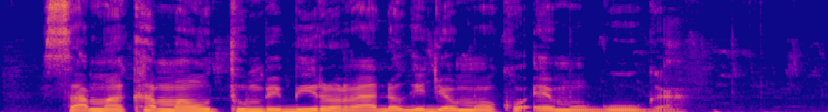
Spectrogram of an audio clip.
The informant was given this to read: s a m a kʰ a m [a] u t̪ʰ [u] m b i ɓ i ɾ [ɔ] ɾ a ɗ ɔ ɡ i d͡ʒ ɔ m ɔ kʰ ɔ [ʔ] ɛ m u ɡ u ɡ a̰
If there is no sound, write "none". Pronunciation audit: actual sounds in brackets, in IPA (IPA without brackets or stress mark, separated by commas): a, u, ɔ, ʔ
